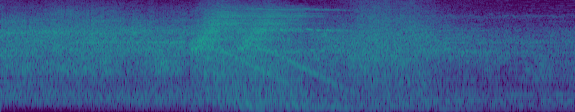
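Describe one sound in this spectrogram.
A crackling energy aura fades out with a falling swoosh.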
